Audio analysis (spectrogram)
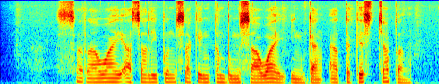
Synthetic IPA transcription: səɾawaiasalipʊnsakɪŋt̪əmbʊŋsawaiʔiŋkaŋat̪əɡ̥ə̤st͡ʃab̥a̤ŋ

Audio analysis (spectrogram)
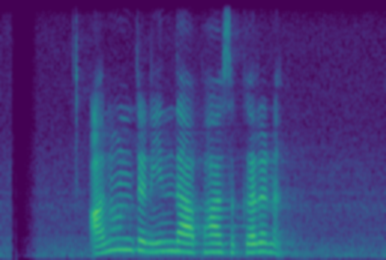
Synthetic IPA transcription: ɐ̰nunʈɐnind̪aːpaːsɐkəɾɐnə

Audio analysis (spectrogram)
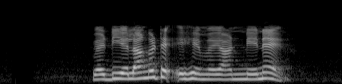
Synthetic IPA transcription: ʋæɖijəlaŋɡəʈəʔeɦeməjanːenɛː

